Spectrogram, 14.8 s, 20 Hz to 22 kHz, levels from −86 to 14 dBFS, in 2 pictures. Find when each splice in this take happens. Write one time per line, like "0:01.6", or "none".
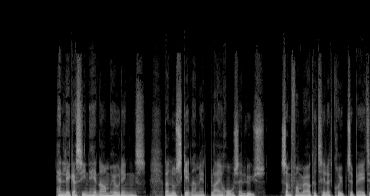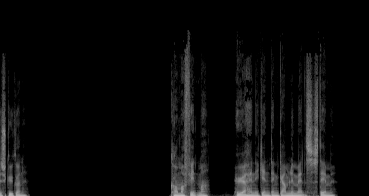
0:03.3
